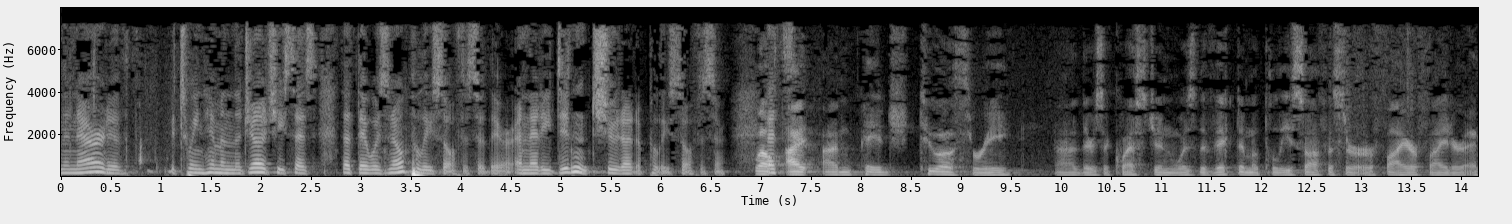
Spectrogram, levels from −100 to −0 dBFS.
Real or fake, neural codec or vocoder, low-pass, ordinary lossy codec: real; none; 7.2 kHz; MP3, 32 kbps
